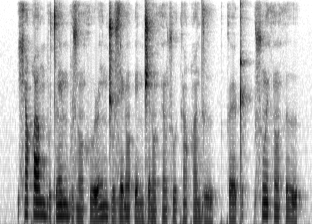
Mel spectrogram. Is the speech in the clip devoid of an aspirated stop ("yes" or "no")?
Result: yes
